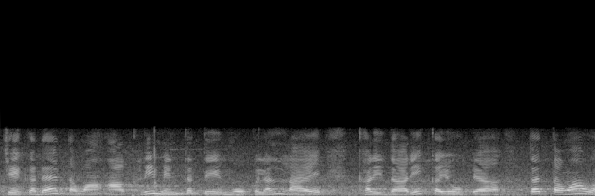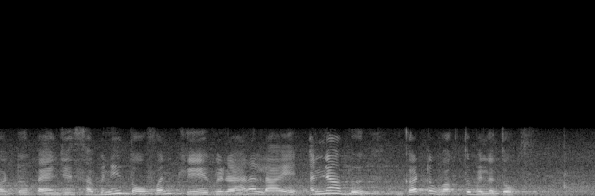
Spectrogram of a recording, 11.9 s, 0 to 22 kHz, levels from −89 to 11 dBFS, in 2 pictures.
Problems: constant background noise, echo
